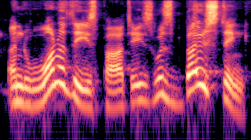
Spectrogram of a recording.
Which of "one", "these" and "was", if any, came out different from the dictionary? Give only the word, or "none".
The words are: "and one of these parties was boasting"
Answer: none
